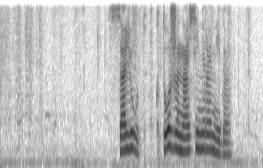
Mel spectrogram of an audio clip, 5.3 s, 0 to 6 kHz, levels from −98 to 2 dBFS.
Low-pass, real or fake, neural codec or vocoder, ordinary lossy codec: 5.4 kHz; fake; vocoder, 44.1 kHz, 128 mel bands every 512 samples, BigVGAN v2; Opus, 64 kbps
